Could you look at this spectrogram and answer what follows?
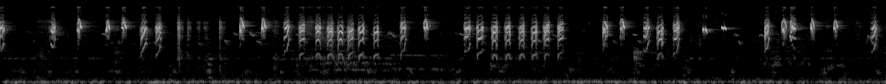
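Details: Sunbird, locally konin, chattering in the ngobra style as a lure to make other birds sing: long stream of piercing high chips and rapid trilled bursts, with a faint lower buzzy rattle beneath.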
